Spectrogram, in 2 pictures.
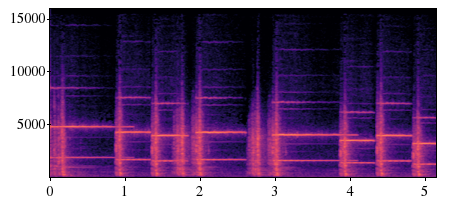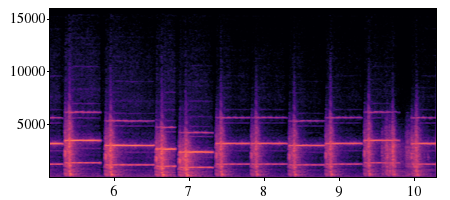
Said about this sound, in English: And so, to introduce it, John Baker from the Radiophonic Workshop made tape loops of a till being rung up, open, closed and slammed, and fashioned them into, basically, somehow, into a rendition of O Come All Ye Faithful.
